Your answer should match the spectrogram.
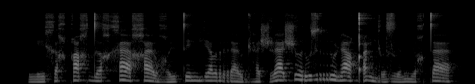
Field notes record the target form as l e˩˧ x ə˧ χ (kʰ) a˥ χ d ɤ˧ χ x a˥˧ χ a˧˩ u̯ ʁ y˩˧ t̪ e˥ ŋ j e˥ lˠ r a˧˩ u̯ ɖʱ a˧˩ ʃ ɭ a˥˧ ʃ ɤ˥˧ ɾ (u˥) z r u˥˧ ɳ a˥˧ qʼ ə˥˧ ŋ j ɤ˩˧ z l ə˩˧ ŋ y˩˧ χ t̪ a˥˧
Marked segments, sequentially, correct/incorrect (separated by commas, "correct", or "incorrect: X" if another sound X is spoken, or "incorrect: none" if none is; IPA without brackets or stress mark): incorrect: q, correct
